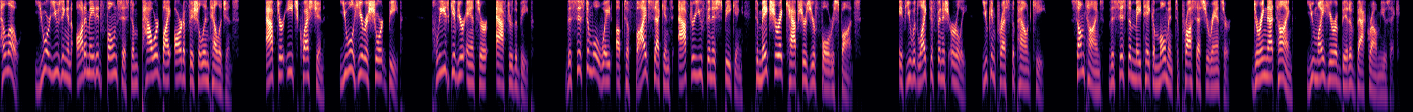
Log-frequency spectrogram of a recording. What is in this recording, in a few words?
welcome to ivr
